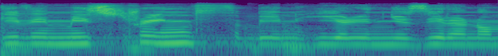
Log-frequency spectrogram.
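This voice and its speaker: Over clear music in the background, a woman talks with monotone, flat intonation. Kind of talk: personal testimony and thanks. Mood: emotional, grateful. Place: church. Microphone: handheld.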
